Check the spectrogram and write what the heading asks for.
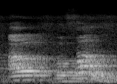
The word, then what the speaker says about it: Al-Ghaffar: Dalam pelafalannya huruf fa dibaca panjang. Jangan sampai kita keliru membaca Al-Ghaffar, nggak boleh. Karena dalam tulisan dan pelafalannya harus sesuai dengan kaidah. Bahwasanya huruf fa-nya panjang.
